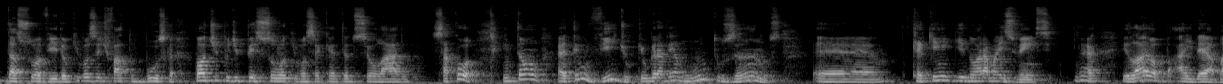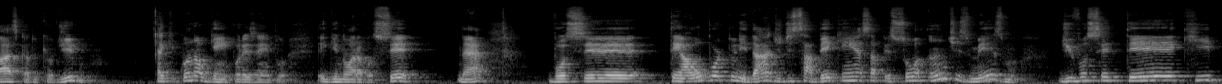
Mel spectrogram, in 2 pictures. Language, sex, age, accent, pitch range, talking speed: Portuguese, male, 30-49, Brazilian, 130-165 Hz, 175 wpm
